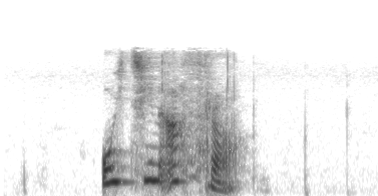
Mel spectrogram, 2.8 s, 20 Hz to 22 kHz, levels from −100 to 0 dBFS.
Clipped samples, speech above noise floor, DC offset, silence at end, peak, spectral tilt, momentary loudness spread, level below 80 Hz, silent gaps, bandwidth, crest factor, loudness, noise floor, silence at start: under 0.1%; 54 dB; under 0.1%; 1.05 s; -12 dBFS; -4 dB/octave; 6 LU; -74 dBFS; none; 8 kHz; 20 dB; -30 LUFS; -82 dBFS; 0.75 s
